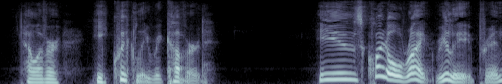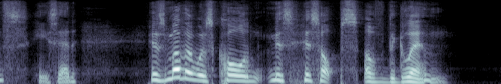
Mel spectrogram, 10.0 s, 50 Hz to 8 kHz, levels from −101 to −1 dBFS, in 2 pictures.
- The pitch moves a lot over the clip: Yes, wide, 7.6 semitones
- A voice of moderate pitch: Yes, medium, 180 Hz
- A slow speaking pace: Yes, slow, 125 wpm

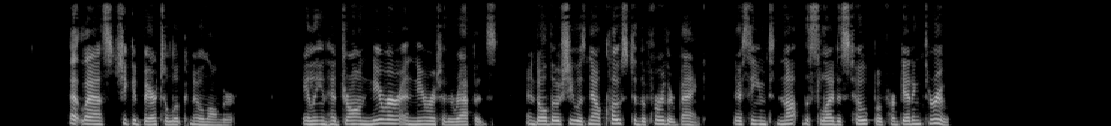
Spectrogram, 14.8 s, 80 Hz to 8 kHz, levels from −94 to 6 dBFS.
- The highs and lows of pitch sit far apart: No, average, 2.7 semitones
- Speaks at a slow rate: No, average, 155 wpm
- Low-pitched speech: No, high, 210 Hz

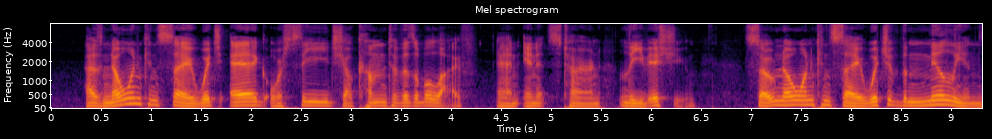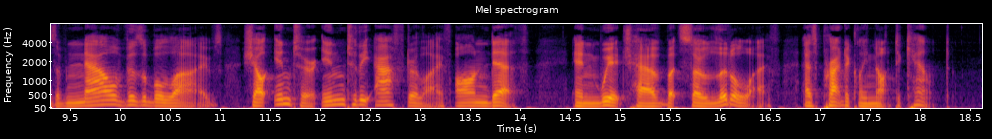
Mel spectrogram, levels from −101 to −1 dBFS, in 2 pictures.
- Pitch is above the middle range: No, low, 120 Hz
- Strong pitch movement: No, average, 4.5 semitones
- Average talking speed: Yes, average, 170 wpm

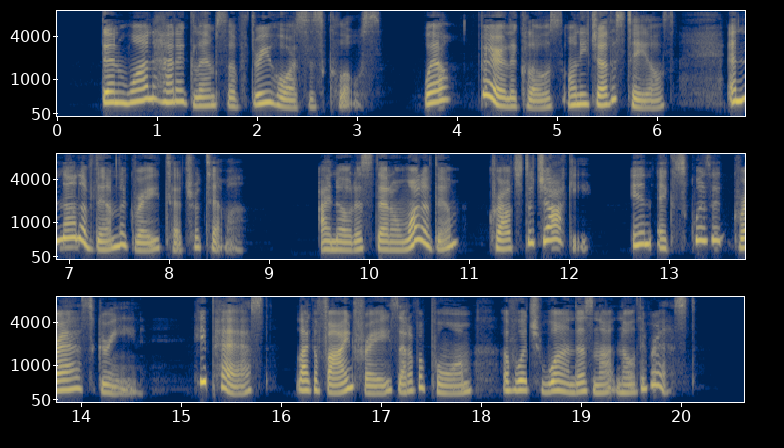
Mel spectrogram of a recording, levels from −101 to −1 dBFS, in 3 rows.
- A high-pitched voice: Yes, high, 230 Hz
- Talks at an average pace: Yes, average, 160 wpm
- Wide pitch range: Yes, wide, 7.3 semitones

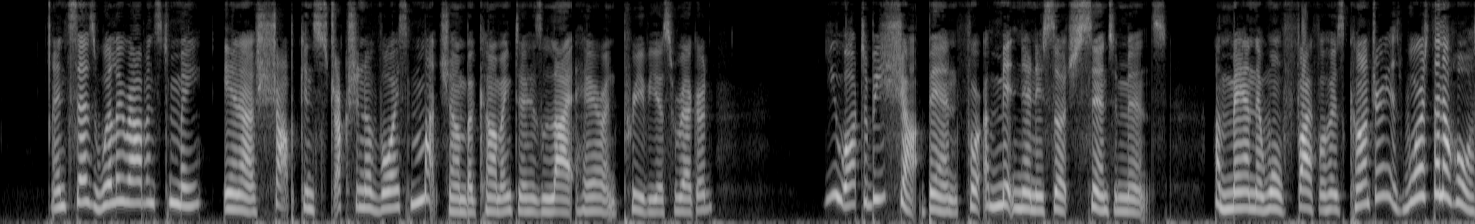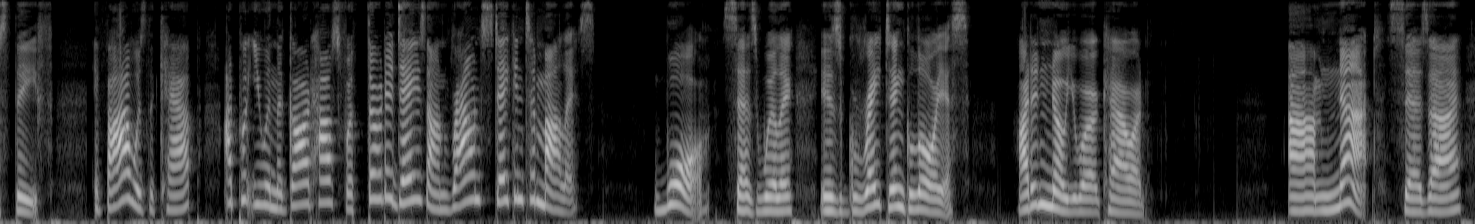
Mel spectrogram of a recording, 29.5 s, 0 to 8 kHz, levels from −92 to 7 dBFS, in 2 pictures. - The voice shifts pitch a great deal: Yes, wide, 7.0 semitones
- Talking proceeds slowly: No, average, 170 wpm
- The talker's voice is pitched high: Yes, high, 210 Hz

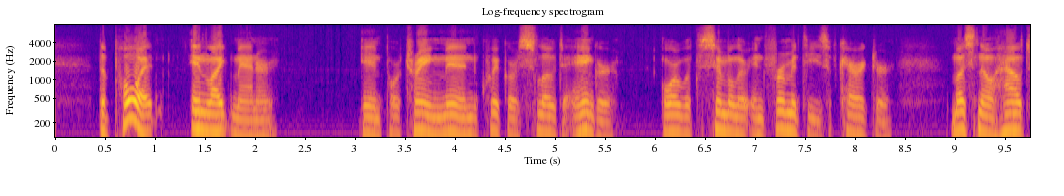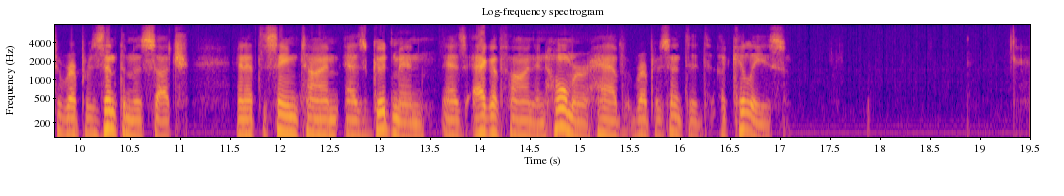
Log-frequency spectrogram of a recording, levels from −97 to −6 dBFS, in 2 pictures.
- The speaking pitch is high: No, low, 120 Hz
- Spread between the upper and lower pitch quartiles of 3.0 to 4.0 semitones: Yes, average, 3.7 semitones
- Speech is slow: Yes, slow, 130 wpm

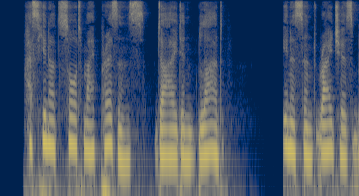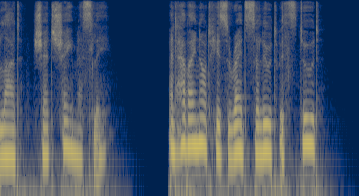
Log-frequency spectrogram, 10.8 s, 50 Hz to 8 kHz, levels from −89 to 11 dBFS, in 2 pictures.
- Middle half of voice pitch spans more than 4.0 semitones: No, average, 3.6 semitones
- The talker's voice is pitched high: No, medium, 155 Hz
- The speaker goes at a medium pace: No, slow, 120 wpm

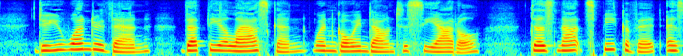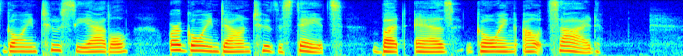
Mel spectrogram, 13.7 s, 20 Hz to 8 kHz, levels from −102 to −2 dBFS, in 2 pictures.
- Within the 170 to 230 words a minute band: No, slow, 135 wpm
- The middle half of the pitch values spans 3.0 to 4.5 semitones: Yes, average, 3.7 semitones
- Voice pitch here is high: Yes, high, 200 Hz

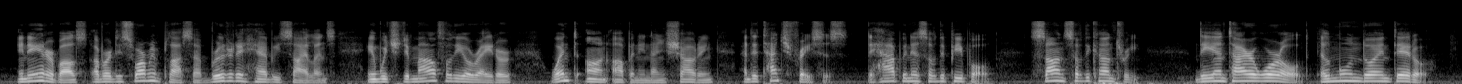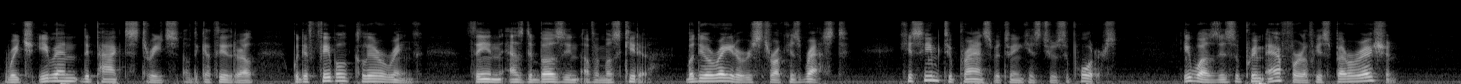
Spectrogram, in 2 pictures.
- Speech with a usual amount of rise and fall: No, wide, 5.8 semitones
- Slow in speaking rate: No, average, 170 wpm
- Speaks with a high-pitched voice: No, low, 125 Hz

